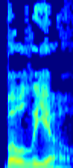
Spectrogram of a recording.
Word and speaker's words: bolillo: A bolillo, Spanish pronunciation, bolillo, or pan francés, meaning French bread, is a type of savory bread traditionally made in Mexico but also made in Central America.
